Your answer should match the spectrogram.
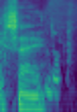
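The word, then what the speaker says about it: Sei: a conversation my lady I would call me say call me say pronunciation s exactly as you said yeah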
